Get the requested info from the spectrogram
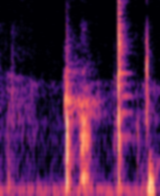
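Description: A few light clicks and knocks from a laptop's slim optical drive as it is handled and moved aside after removal. The first comes about a second in, and two sharper ones come near the end.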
